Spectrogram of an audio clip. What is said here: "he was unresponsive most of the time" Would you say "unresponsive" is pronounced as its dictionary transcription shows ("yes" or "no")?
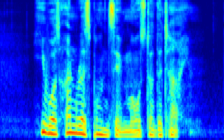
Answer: yes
